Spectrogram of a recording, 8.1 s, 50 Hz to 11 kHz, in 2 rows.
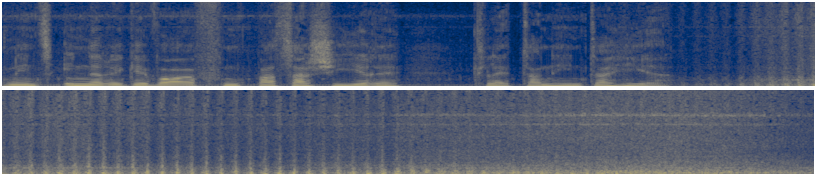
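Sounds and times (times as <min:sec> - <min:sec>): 
speech: 0:00.0 - 0:03.8
helicopter engine whining during takeoff: 0:00.0 - 0:08.1
helicopter rotor thumping during takeoff over stone roofs: 0:03.4 - 0:08.1.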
